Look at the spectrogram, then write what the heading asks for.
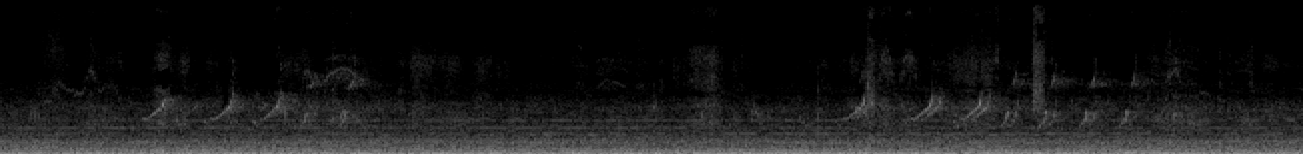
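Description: A bird calling in short groups of rising chirps, twice, over a steady low rumble of background noise.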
